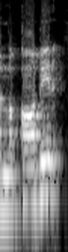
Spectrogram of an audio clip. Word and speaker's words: مقابر: بڑھیں گے۔ یہ رہا مقابر، پہلے ہم اس کے سپیلنگ کریں گے۔ میم زبر ما، قاف الف زبر قا، مقا، بازر بی، را زبر را، مقابر۔ وقف کریں گے تو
